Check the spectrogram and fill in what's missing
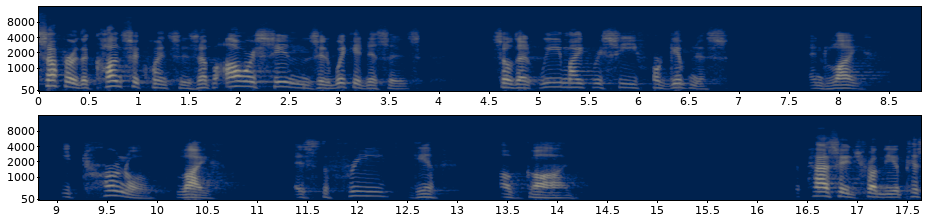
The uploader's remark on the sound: Please note that due to technical difficulties, this sermon was recorded at the 8AM service.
